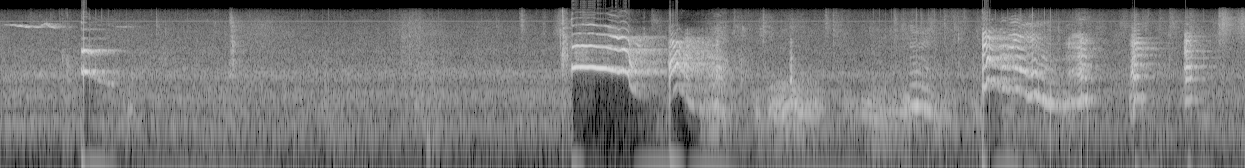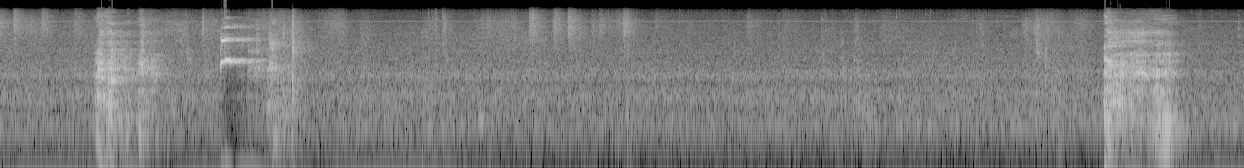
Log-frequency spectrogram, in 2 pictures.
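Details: Scottish terrier with irregular bouts of sharp yips and sliding, squealing whines, some bending downward in pitch, separated by quiet pauses and spread over almost twenty seconds.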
